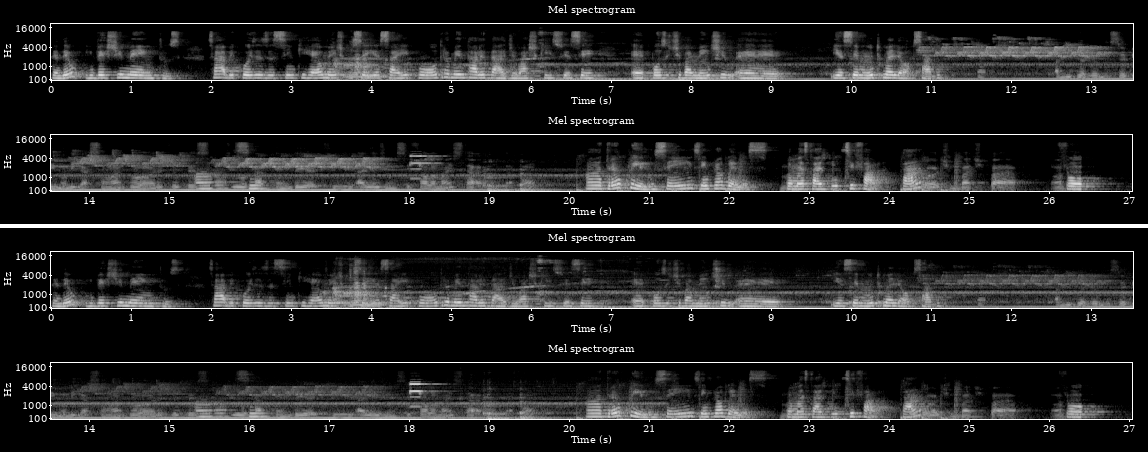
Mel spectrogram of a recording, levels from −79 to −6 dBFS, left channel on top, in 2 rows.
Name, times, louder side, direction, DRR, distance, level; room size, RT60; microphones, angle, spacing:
voice 1, 0.0-1.6 2.0-6.9 7.3-9.2 9.7-11.2 15.3-15.7 16.0-16.2 20.2-22.4 22.7-24.5 26.2-26.4, left 3 dB, 45° left, 0.9 m, -27 dB
sound 1, 3.4-21.2, right 4 dB, 70° right, 2.7 m, -35 dB
sound 2, 10.8-18.4, left 10 dB, 70° left, 1.4 m, -39 dB
voice 2, 12.5-19.7 22.6-23.0 24.2-25.6 26.0-26.4, left 2 dB, 25° left, 1.1 m, -40 dB
Scratching (performance technique), 20.1-20.3 20.5-20.9 21.3-22.3 22.8-22.9 23.2-23.6 24.1-25.0, equal, 5° right, 1.2 m, -42 dB
26.5 x 15.5 x 8.8 m
head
